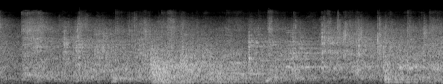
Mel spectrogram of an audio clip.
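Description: Roller hockey play: repeated knocks and thuds of sticks, ball and quad skates on the rink floor and boards over the steady noise of skates rolling, with a heavier thud about a second and a half in. Voices call out among the knocks.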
